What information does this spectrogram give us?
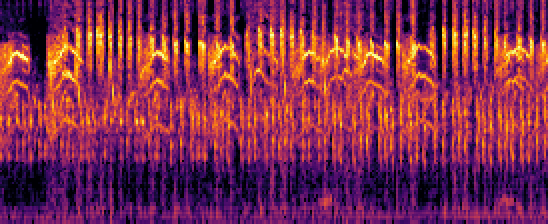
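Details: Small birds' lure call for trapping, opening with a lone chirp and then swelling into dense, shrill twittering with fast curved notes.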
